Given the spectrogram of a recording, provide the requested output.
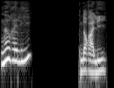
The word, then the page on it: Noralie: French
